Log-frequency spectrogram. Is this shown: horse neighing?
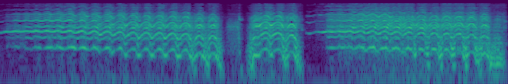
yes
